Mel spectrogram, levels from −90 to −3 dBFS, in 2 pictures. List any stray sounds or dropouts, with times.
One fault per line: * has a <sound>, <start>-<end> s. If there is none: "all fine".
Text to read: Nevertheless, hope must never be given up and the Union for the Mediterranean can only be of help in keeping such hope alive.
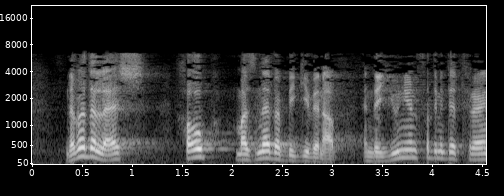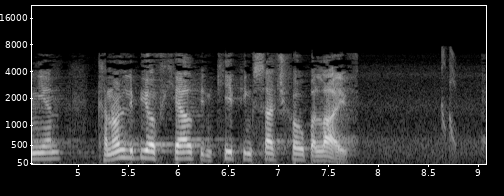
* has a chirp, 8.6-8.9 s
